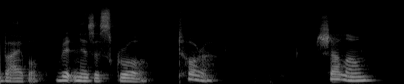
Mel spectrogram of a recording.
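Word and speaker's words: תורה: referring to yourself Ani first syllable toe repeat toe second syllable repeat ra complete word together Torah Torah Torah the first five books of the Bible written as a scroll Torah shalom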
